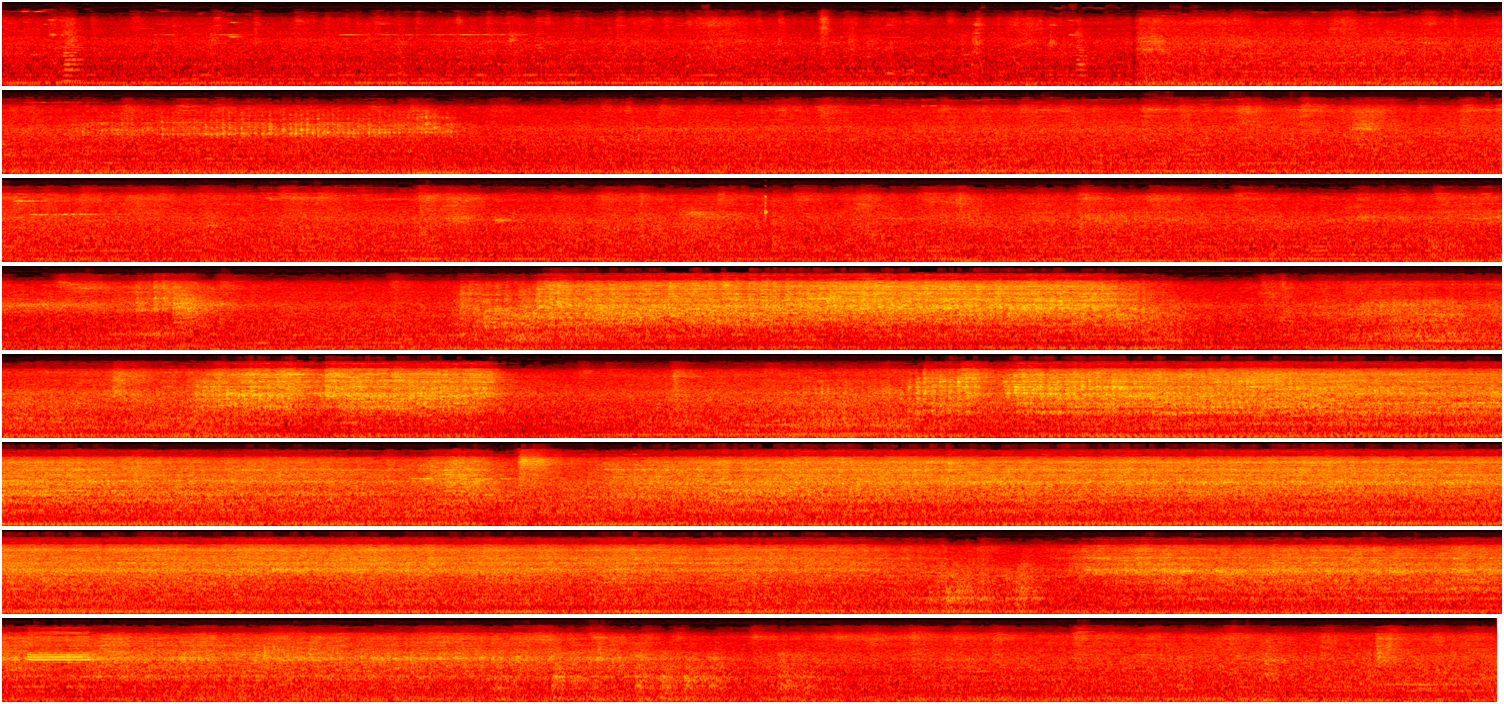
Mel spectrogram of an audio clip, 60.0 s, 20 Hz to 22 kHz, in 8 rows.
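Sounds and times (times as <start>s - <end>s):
truck and car engines: 0.0s - 59.9s.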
